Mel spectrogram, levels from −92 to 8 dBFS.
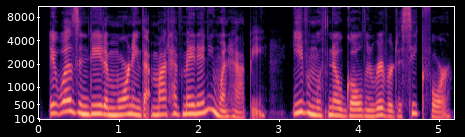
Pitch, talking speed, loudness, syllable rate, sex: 220 Hz, 220 wpm, -15 LUFS, 5.8 syllables/s, female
